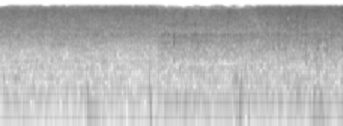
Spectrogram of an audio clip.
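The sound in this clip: Tomatoes sizzle in a hot pan in a steady, bright frying hiss with a few faint pops scattered through it. No one speaks.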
